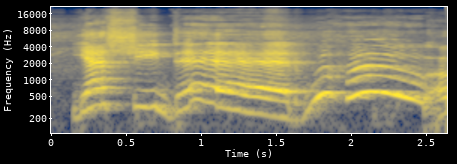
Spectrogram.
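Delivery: high, loud joyful whoop; cheering. Real, not acted. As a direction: whoop with delight. Celebrating a token drop.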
